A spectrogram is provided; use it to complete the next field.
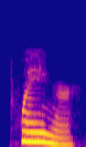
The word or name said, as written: twanger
